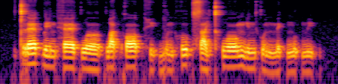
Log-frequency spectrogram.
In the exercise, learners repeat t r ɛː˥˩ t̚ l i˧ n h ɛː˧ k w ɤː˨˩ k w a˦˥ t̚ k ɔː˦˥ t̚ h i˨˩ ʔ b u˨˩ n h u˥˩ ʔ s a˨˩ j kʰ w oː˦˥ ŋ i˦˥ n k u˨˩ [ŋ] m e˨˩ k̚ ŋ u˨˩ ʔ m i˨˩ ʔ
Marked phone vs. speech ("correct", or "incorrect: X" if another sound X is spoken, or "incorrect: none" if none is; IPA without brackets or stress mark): incorrect: n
